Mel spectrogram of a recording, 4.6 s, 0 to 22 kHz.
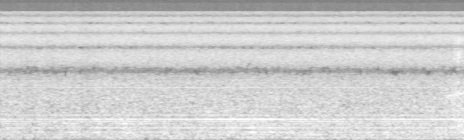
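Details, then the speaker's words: Wing TAT 48-inch ceiling fan on a solid-state control at very low speed, about 0.1. A faint steady buzz sits under a soft airy hiss from bad bearings that catch; it needs new bearings. "I swear I'm hearing a buzz."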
